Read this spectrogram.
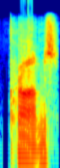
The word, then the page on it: crumbs: American English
